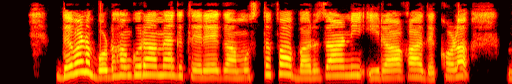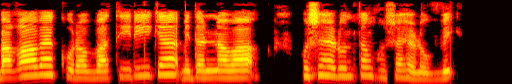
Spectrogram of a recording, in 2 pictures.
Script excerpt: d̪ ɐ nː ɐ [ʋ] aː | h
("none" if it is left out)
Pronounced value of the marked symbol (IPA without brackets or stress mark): ʋ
